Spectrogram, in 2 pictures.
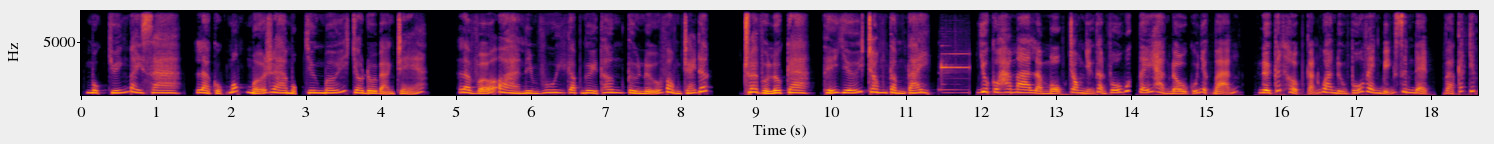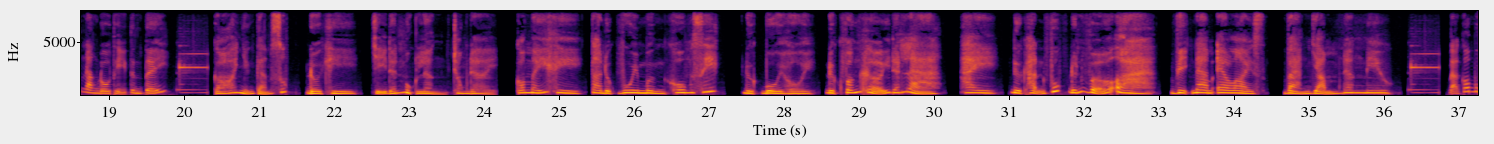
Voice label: Vietnamese Southern samples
